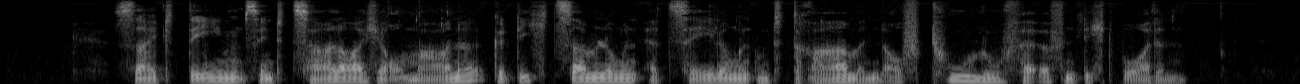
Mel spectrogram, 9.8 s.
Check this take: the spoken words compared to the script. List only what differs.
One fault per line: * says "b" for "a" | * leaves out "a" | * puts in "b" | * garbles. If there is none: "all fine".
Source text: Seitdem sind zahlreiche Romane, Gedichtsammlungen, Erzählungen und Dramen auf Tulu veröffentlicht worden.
all fine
